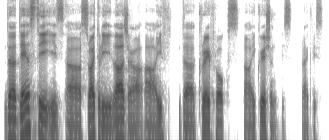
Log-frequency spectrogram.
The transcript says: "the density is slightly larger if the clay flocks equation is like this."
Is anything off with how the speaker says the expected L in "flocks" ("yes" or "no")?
yes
